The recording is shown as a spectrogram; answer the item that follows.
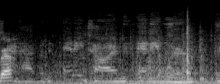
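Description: Voices talking inside a car cabin, over a low steady hum, with a sharp click near the end.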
